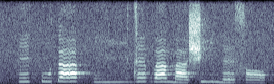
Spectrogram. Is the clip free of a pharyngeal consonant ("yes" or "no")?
yes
